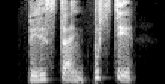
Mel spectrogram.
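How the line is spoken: Howling. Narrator (Russian): взвыл

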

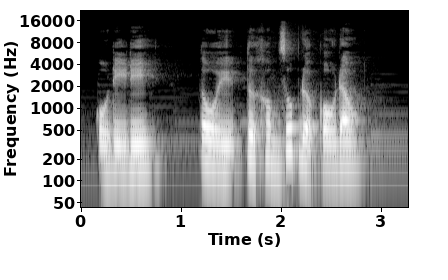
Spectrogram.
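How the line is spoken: Trembling voice. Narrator (Vietnamese): Thầy Long cất giọng run run

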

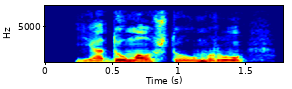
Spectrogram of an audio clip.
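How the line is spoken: Grim joke. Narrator (Russian): мрачно пошутил Рудольфа

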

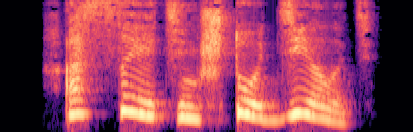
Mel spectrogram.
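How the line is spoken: Exclaiming. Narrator (Russian): воскликнула она

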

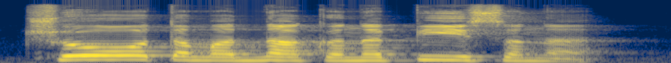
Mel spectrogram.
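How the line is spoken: Stern question. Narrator (Russian): строго спросил Степка

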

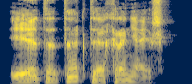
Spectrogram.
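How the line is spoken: Icy tone. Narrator (Russian): ледяным тоном произнес Бурый

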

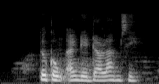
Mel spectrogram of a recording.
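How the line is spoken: Angry, through gritted teeth. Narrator (Vietnamese): Hân Nhiên tức giận nghiến răng hỏi

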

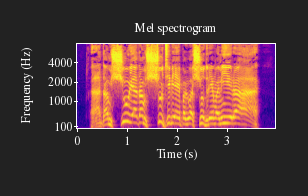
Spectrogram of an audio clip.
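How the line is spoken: Dying scream. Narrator (Russian): Прокричал он, умирая

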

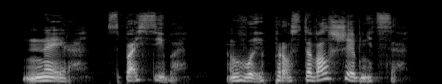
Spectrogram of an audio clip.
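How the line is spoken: Sick man breathing out. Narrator (Russian): Выдохнул больной

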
